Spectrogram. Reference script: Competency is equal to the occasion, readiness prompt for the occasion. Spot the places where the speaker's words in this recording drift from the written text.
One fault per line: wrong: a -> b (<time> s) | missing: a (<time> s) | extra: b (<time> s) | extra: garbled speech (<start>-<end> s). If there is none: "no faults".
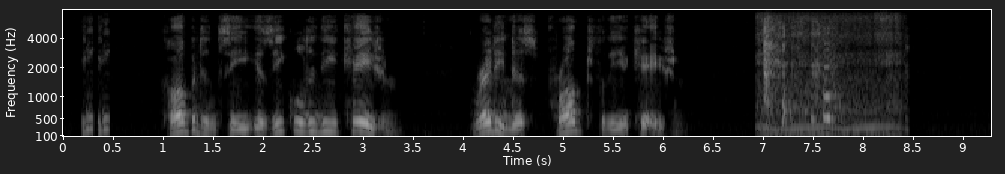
no faults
